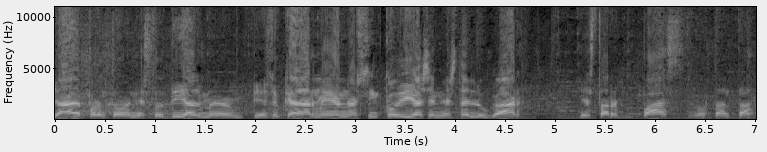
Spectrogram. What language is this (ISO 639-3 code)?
spa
